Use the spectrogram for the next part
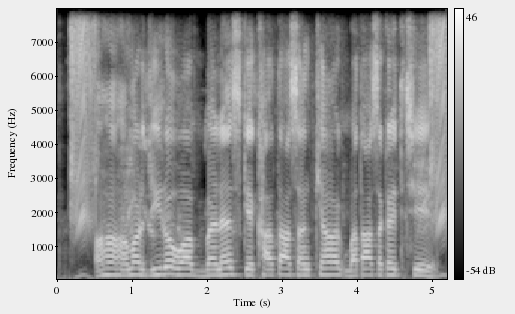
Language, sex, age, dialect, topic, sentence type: Maithili, male, 18-24, Southern/Standard, banking, question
